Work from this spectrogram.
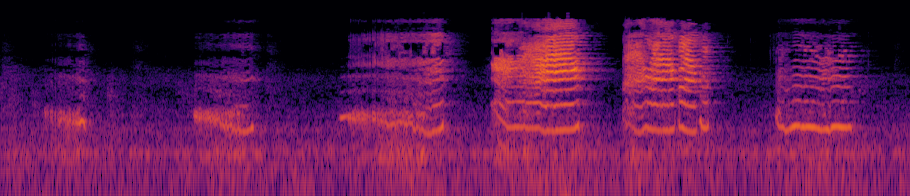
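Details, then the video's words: Sleepy pet otter Rara complains with soft whimpers that build into loud, harsh, wavering squeals, roughly one per second, louder toward the end. "Otter Rara is making noise because she wanted to sleep badly"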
